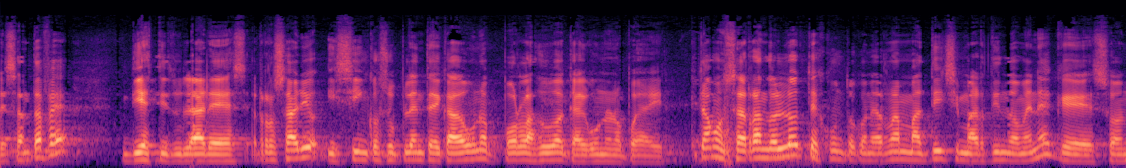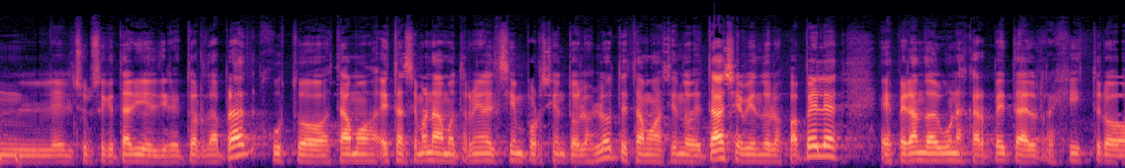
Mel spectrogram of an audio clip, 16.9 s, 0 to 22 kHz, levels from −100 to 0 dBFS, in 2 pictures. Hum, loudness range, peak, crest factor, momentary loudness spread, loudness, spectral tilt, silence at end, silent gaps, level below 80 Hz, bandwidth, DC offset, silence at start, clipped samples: none; 4 LU; 0 dBFS; 22 dB; 10 LU; -23 LUFS; -4 dB/octave; 0 s; none; -70 dBFS; 13.5 kHz; under 0.1%; 0 s; under 0.1%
